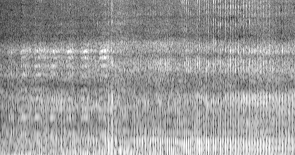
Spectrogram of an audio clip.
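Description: Motorcycle engine under way, pulling harder from about halfway as the bike speeds up, with its pitch climbing steadily, over steady road and wind noise.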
